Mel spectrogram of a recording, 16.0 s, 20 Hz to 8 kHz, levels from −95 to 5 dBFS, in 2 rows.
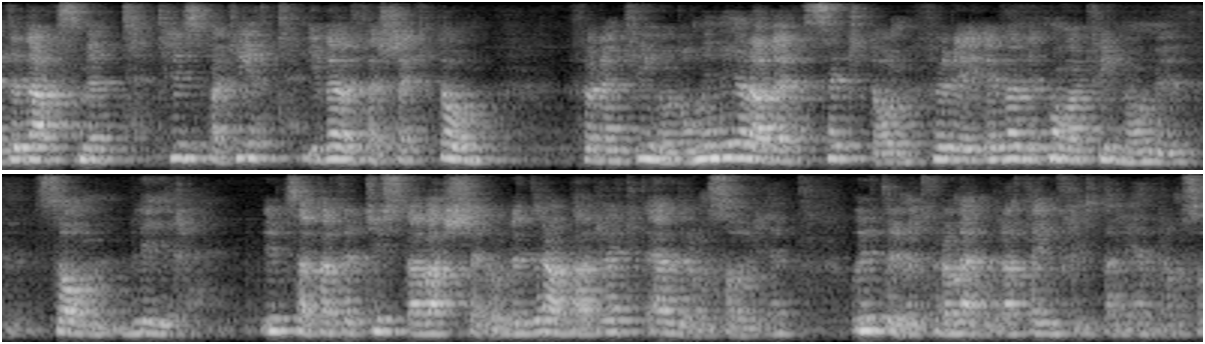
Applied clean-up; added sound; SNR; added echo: none; none; none; reverberation time 0.5 s.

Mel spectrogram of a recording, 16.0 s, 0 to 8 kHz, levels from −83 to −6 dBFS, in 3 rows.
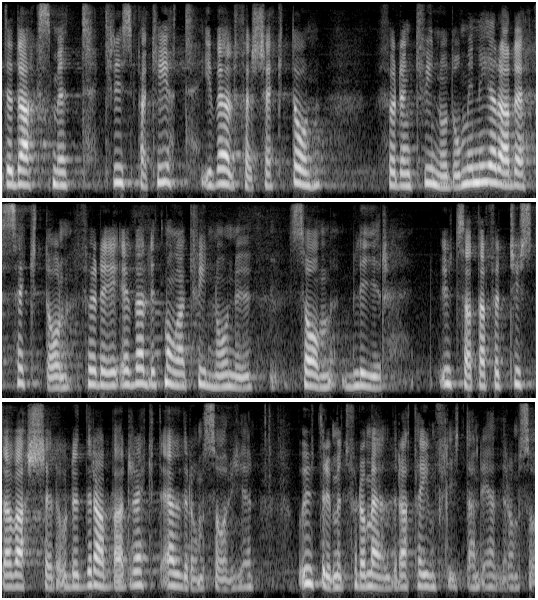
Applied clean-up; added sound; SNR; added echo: none; none; none; none.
